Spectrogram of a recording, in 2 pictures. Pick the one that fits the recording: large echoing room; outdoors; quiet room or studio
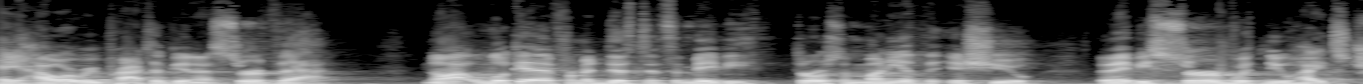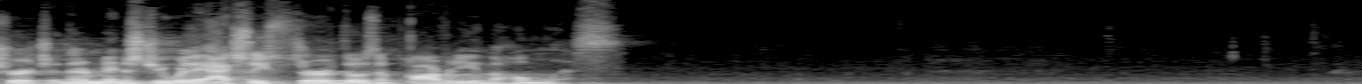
large echoing room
